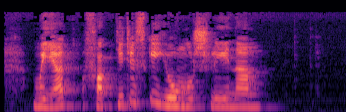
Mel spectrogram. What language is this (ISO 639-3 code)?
chm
